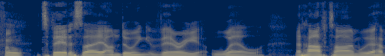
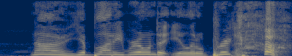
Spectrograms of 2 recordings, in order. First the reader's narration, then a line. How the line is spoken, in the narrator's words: The man yelled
